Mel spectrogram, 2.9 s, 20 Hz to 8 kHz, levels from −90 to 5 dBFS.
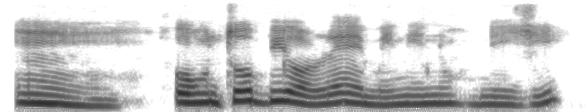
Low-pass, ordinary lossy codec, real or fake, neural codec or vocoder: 7.2 kHz; none; fake; vocoder, 22.05 kHz, 80 mel bands, WaveNeXt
